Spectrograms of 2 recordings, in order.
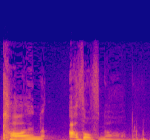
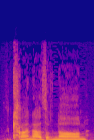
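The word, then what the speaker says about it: Cáin Adomnáin: Is a text called Cain Adomnain. Okay, there. This is the way we pronounce, so one way of pronouncing these things in Old Irish.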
